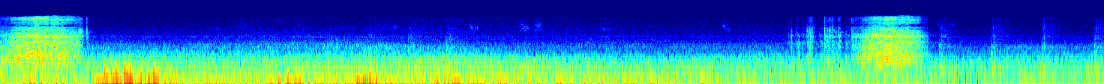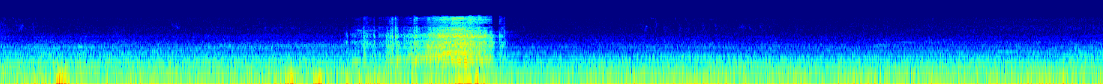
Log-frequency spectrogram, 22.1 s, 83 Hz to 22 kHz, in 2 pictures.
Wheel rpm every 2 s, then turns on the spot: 10, 0, 0, 0, 10, 0, 0, 20, 0, 0, 0.
none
